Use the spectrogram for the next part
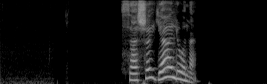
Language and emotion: Russian, neutral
